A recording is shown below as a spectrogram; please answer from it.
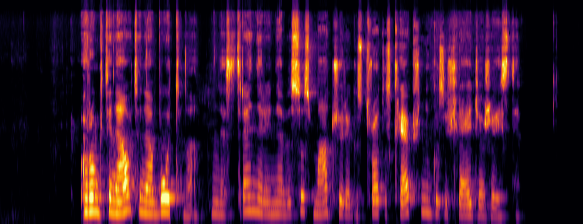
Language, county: Lithuanian, Panevėžys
